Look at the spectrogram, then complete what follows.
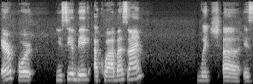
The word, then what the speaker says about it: Akwaaba: So actually, when you get to the airport, you see a big Akwaaba sign, which is spelled A-K-W-A-B-A-A, Akwaaba.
